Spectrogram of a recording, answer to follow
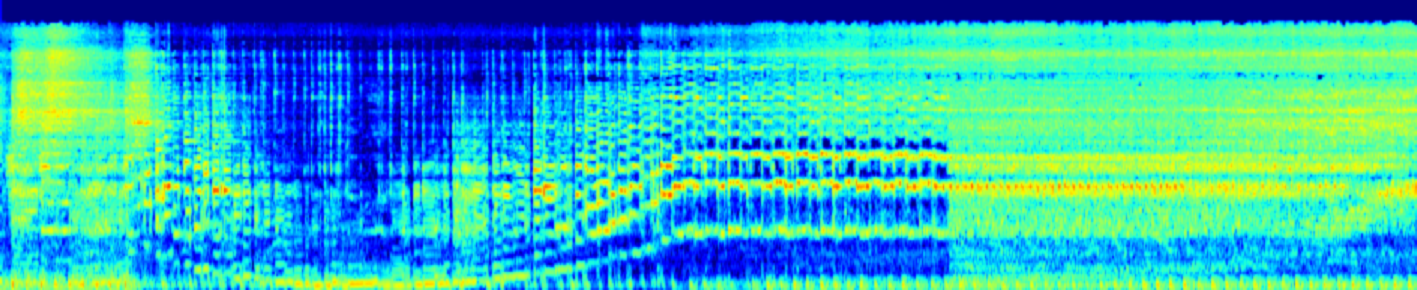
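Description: Live rock band playing keyboards and bass guitar over a pulsing low end. A lead line sweeps down in pitch and back up, then holds a long note.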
